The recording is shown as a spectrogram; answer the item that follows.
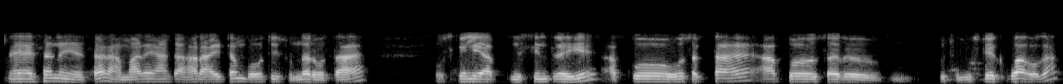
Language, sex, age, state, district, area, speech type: Hindi, male, 60+, Bihar, Darbhanga, urban, conversation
